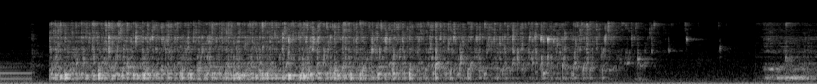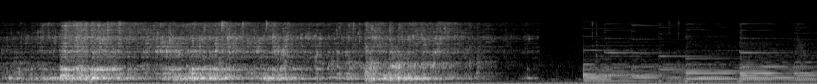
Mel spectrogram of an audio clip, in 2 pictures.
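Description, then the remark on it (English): A toilet flush: two long bursts of rushing, gurgling water separated by a brief lull, followed by a short tinkling musical jingle at the end. No one speaks. “If you want me to keep on talking, then I'll stop for the pause that refreshes. And to take a piss.”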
